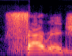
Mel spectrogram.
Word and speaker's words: Farage: we hope, called the Brexit, showing again how easy it is for a tin-horn demagogue, a scurrilous demagogue like Nigel Farage, rhymes with garbage, to come along and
